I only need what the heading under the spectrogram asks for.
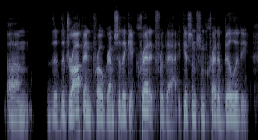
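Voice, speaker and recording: Vocal fry colors this man's voice. He has a medium pitch and a moderate pace. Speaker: homelessness outreach liaison. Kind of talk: public meeting report. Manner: halting, repeats words.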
